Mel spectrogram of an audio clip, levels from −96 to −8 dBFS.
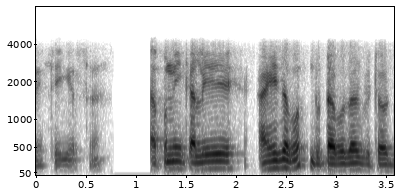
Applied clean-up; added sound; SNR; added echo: none; none; none; none.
